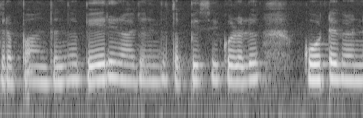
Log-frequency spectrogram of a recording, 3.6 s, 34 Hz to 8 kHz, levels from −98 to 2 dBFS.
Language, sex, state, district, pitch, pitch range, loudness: Kannada, female, Karnataka, Belgaum, 200 Hz, 190-210 Hz, -17 LUFS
